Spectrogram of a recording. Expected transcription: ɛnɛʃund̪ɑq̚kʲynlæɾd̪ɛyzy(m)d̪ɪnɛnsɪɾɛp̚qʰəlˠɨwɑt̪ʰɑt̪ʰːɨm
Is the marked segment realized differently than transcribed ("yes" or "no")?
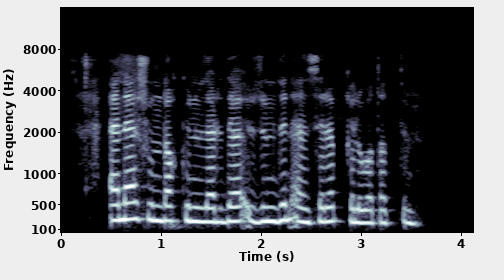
no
